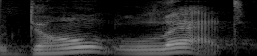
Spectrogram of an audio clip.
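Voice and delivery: "let" very slow and loud; heavy, deliberate emphasis on "let"; stress on let. Real, not acted. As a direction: stretch "let" out and hit it hard. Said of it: "underline that word let".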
